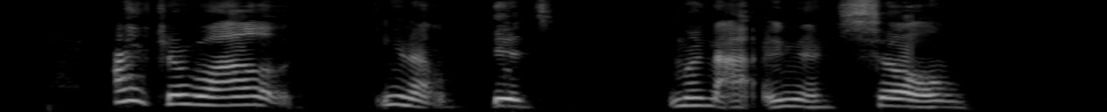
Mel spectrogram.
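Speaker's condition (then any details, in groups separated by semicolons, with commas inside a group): Cerebral palsy; present from birth, severe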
